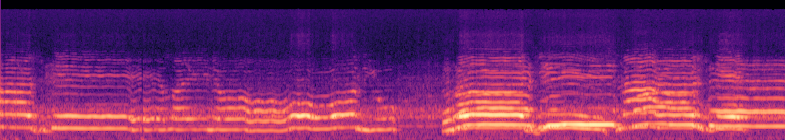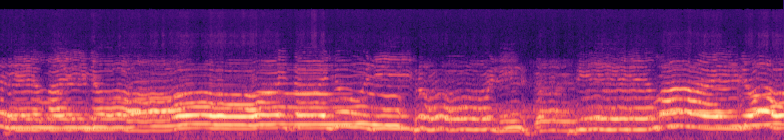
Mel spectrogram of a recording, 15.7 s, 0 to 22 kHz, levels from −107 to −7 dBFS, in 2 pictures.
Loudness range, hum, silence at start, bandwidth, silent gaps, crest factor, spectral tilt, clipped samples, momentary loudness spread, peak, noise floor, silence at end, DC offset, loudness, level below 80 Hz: 7 LU; none; 0 s; 4.7 kHz; none; 14 dB; -6 dB/octave; under 0.1%; 15 LU; -4 dBFS; -41 dBFS; 0 s; under 0.1%; -19 LUFS; -60 dBFS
